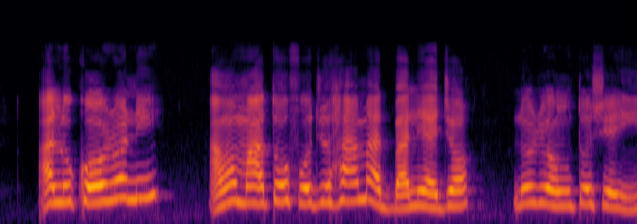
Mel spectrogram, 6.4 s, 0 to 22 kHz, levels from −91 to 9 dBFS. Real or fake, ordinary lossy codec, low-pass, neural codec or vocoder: real; none; 10.8 kHz; none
